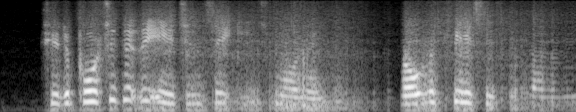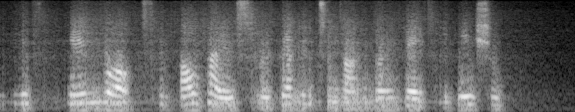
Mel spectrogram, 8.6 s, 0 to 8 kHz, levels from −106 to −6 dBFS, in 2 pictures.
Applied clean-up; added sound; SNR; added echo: neural mask model RNNoise.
